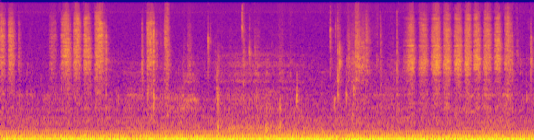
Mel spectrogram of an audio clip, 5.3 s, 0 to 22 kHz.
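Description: Fine sanding of a small plastic part for a Takom 1/16 scale M10 IIC Achilles tank model, heard as quick bursts of close, dry rubbing strokes in irregular groups over a low background hum.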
